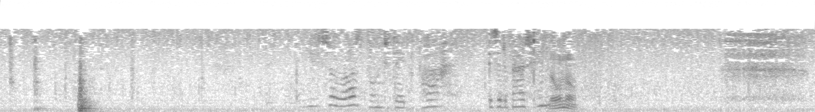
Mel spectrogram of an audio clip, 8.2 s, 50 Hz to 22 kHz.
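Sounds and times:
faint rustle: 0:00.1 - 0:07.2
door shutting with a dull solid thud: 0:00.3 - 0:01.2
speech: 0:03.3 - 0:06.0.

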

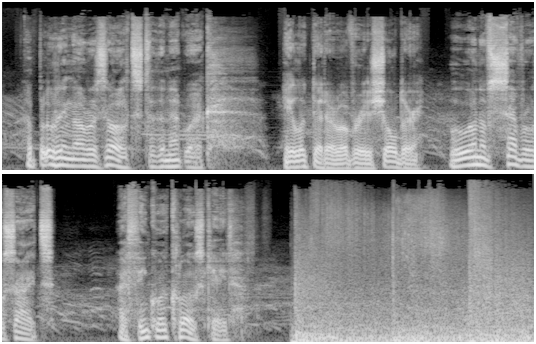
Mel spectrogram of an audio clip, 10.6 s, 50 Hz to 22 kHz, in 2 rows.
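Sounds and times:
speech: 0:00.2 - 0:05.9, 0:06.5 - 0:08.3
booming gunfire from fighting in a camp: 0:08.2 - 0:10.6
loud explosions from fighting in a camp: 0:08.2 - 0:10.6.

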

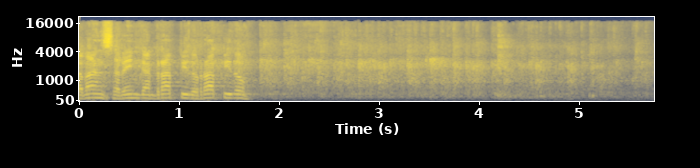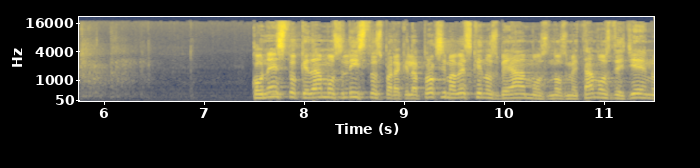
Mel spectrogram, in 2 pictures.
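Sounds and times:
speech: 0:00.0 - 0:01.8, 0:07.5 - 0:11.5
audience applauding the Lord: 0:00.0 - 0:06.5.

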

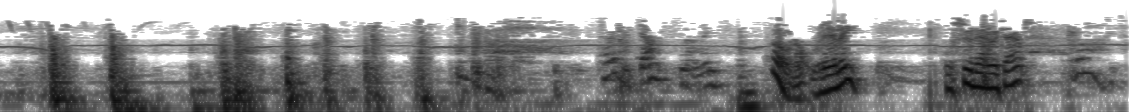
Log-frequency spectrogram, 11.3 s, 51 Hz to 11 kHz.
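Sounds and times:
swollen wooden door being forced open: 0:00.4 - 0:04.7
faint steady whine: 0:00.9 - 0:11.2
speech: 0:06.4 - 0:08.7, 0:09.5 - 0:10.4.

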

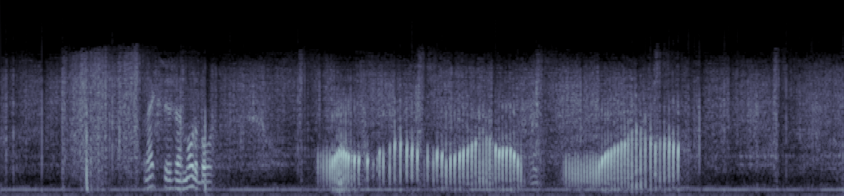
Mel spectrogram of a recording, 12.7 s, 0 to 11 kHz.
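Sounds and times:
speech: 0:02.4 - 0:03.4
voice imitating radio static and tuning: 0:04.6 - 0:10.4.

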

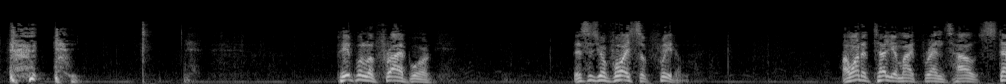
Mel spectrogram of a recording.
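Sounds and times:
man coughing: 0:00.1 - 0:00.8
speech: 0:03.4 - 0:04.5, 0:05.7 - 0:07.0, 0:08.4 - 0:10.0.

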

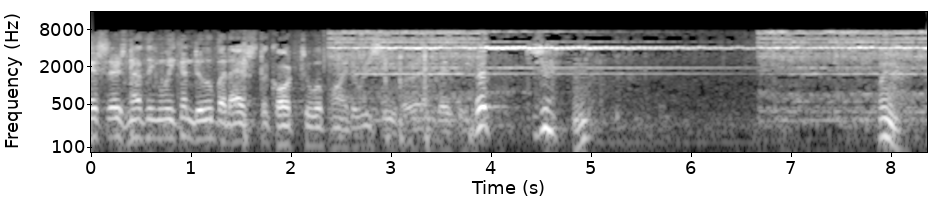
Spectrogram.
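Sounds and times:
speech: 0:00.0 - 0:05.2
desk telephone bell ringing with a metallic trill: 0:02.4 - 0:08.3.

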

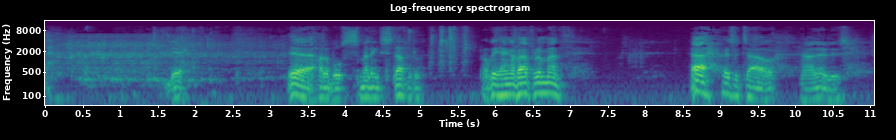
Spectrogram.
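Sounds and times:
water running from a tap while washing liniment off hands: 0:00.0 - 0:04.2
speech: 0:01.7 - 0:02.0, 0:03.2 - 0:05.2, 0:05.8 - 0:07.1, 0:08.6 - 0:10.9.

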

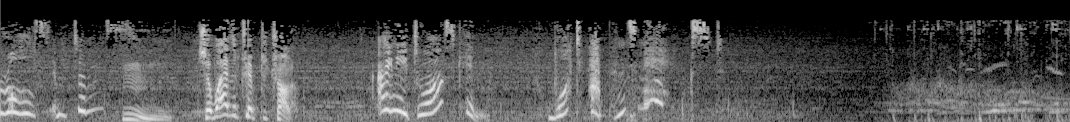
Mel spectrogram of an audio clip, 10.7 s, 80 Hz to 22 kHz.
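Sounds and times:
soft outdoor ambience: 0:00.0 - 0:10.7
speech: 0:00.8 - 0:03.1, 0:03.8 - 0:06.8
horse hooves clip-clopping: 0:08.7 - 0:10.7.

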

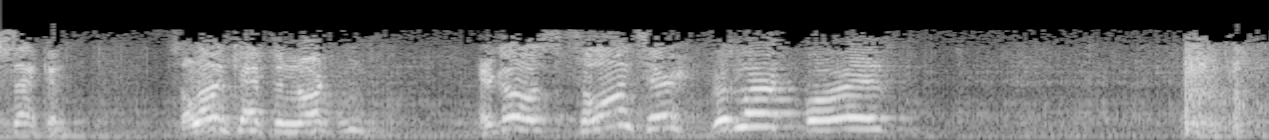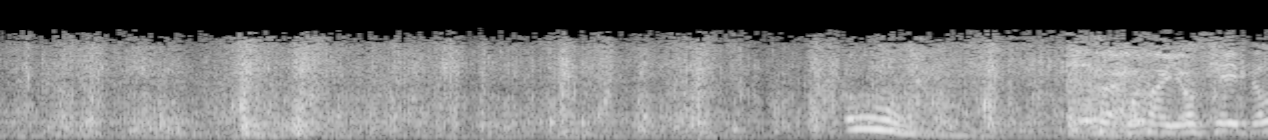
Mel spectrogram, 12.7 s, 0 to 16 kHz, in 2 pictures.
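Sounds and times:
speech: 0:00.0 - 0:04.6, 0:10.6 - 0:11.2, 0:11.8 - 0:12.6
body splashing into water after dive: 0:06.0 - 0:12.6
vocal cry: 0:10.6 - 0:11.3.

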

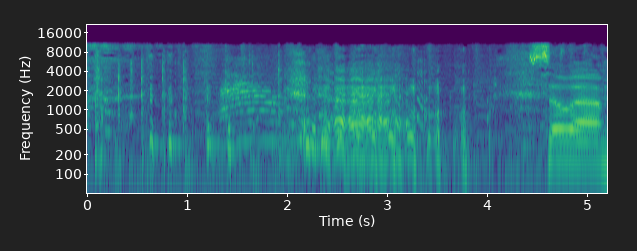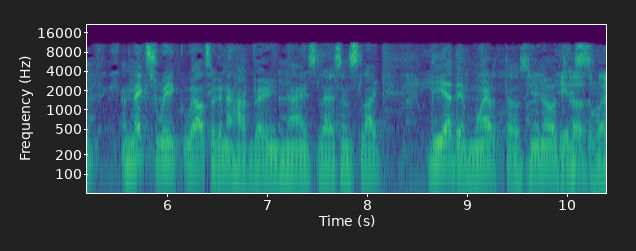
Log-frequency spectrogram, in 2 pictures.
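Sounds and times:
faint laughter: 0:00.0 - 0:04.1
speech: 0:00.6 - 0:10.3
cat meowing in a studio: 0:01.3 - 0:02.0.

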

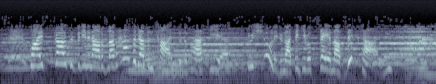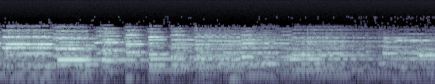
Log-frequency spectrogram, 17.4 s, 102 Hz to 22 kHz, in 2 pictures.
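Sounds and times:
full peal of wedding church bells ringing: 0:00.0 - 0:17.4
speech: 0:00.6 - 0:08.1.

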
